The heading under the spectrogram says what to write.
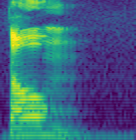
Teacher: Ang salitang ito ay nagsisimula sa consonant na totaw na isang middle class consonant. Mayroon itong tone mark na may to, kaya ang tone na salitang ito ay falling tone.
